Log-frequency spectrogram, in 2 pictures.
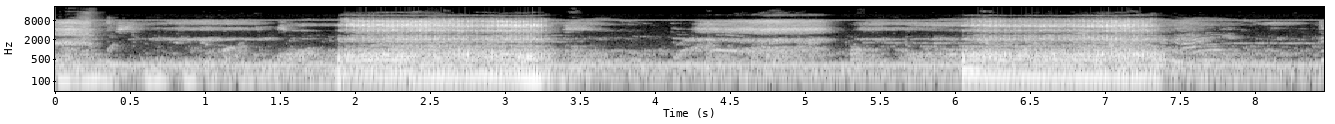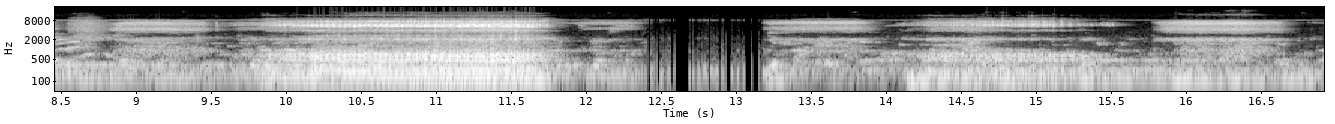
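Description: Loud, harsh rattling snores on each breath in, with quieter breaths between; heavy snoring.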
